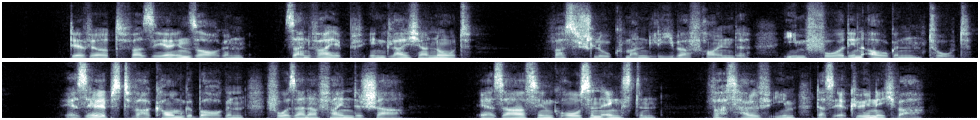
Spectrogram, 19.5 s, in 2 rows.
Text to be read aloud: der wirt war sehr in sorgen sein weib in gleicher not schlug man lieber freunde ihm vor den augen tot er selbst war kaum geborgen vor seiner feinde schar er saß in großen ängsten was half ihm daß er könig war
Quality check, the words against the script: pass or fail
fail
